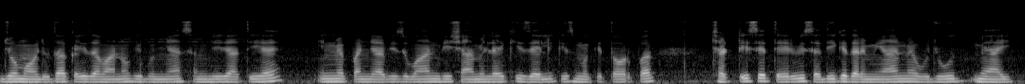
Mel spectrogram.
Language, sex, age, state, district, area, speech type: Urdu, male, 18-30, Maharashtra, Nashik, urban, spontaneous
